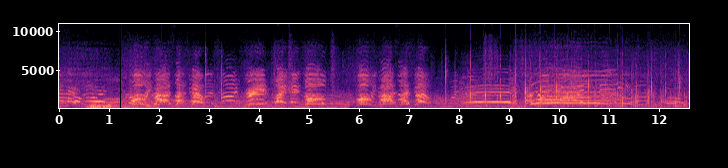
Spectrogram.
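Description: A cheerleading squad shouting a chant together: rhythmic short shouted syllables, then two long drawn-out calls in the second half.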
